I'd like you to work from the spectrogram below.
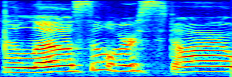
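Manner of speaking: usual speaking voice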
